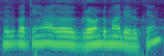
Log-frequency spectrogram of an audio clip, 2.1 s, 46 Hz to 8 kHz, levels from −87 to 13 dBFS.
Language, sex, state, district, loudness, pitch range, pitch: Tamil, male, Tamil Nadu, Nilgiris, -15 LUFS, 140-150 Hz, 145 Hz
